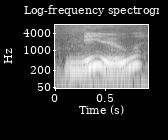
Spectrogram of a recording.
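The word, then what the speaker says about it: knew: practice spelling a word we have new this uses our um silent letter k so it's k n e w and number 12 we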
